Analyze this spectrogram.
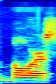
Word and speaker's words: Bor: I can't remember who Bor's father's name was. And you roll your R's whenever you pronounce their names. So it's like Bor, Tor, Oh, you know, interesting.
